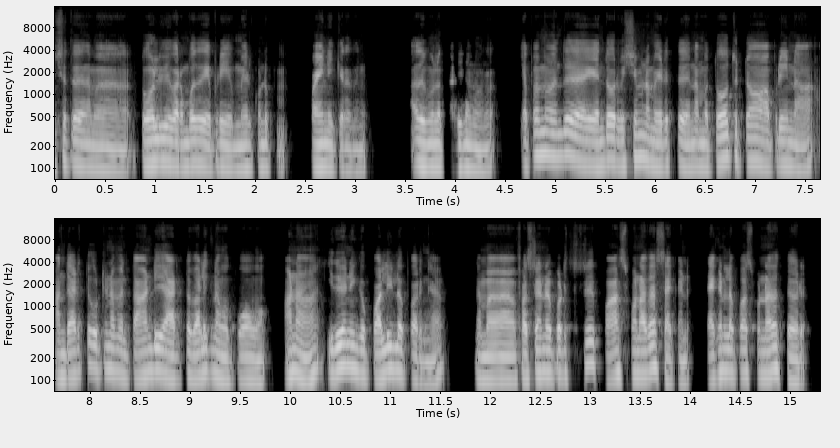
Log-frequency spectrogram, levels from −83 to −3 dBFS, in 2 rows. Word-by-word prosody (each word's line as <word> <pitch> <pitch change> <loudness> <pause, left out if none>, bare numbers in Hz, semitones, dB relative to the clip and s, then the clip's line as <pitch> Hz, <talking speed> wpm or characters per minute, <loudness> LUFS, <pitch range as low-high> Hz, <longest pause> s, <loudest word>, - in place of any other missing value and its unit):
விஷயத்துல 115 +1 -1
நம்ம 100 - -2 0.4
தோல்வி 120 +2 +3
வரும்போது 115 +1 +2
எப்டி 110 +1 -2 0.2
மேற்கொண்டு 100 +1 -3 0.4
பயணிக்கிறதுன்னு, 100 -4 -1 0.5
அது 115 - 0
ரொம்ப 110 0 +1
கடினம் 100 -2 -2
தான். - - -11 0.3
எப்பவுமே 155 +1 0
வந்து 150 +1 +1 0.3
எந்த 115 +4 -1
ஒரு 125 - +2
விஷயமும் 140 +4 -2
நம்ம 110 -3 +1
எடுத்து 115 +1 -2
நம்ம 110 -1 0
தோத்துட்டோம் 130 -2 +1
அப்டின்னா, 110 -2 -1 0.2
அந்த 115 - -1
எடத்த 125 +6 -3
விட்டு 145 -1 -1
நம்ம 130 - 0
தாண்டி 125 +4 +2
அடுத்த 105 +2 0
வேலைக்கு 130 +2 +1
நம்ம 105 - +1
போவோம். 100 -2 0 0.2
ஆனா, 125 -2 +3 0.3
இதுவே 150 +4 +5
நீங்க 130 -3 0
பள்ளில 135 +3 +3
பாருங்க, 90 -4 -2 0.4
நம்ம 105 -1 +1 0.3
1ஸ்டு 115 0 -1
ஸ்டாண்டர்ட் 130 -1 +2
படிச்சிட்டு 130 +6 -3 0.2
பாஸ் 120 +2 +1
பண்ணாதான் 125 +5 +2
2ன்டு 90 -2 -3 0.2
2ன்டுல 130 +4 +2
பாஸ் 130 0 -2
பண்ணாதான் 125 +3 +2
3ர்டு 95 -2 +1
115 Hz, 180 wpm, -25 LUFS, 105-130 Hz, 0.5 s, இதுவே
